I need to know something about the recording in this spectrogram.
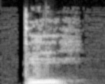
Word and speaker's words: peau: it, but then, so the sound that you will have to pronounce when you've got these three vowels combined together, it's the sound O, okay, so really simple,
